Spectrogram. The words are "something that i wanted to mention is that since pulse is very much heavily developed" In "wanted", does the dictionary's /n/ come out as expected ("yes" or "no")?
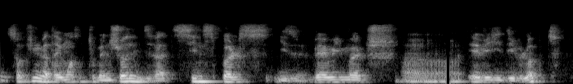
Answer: no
